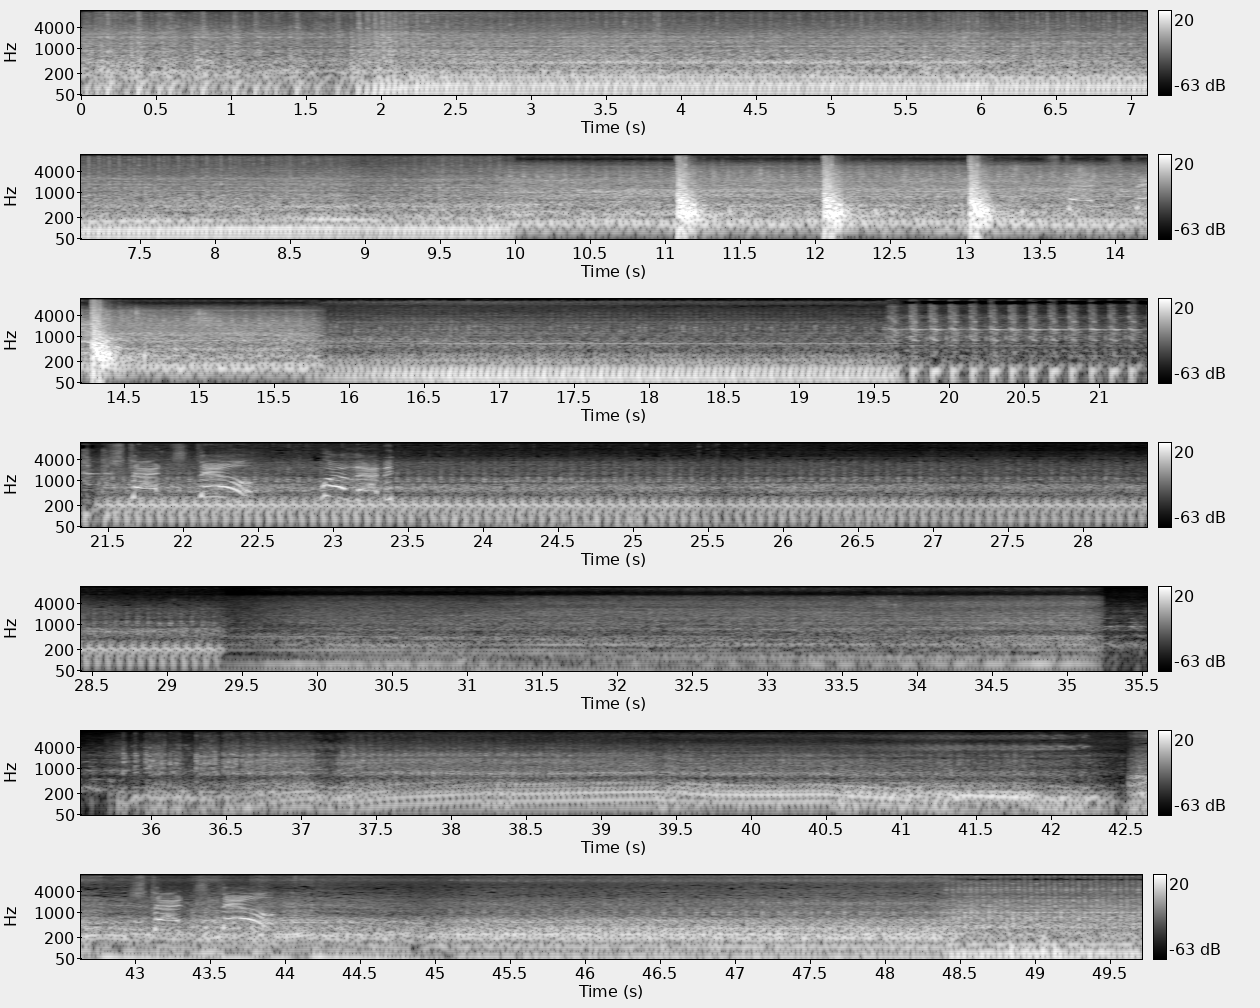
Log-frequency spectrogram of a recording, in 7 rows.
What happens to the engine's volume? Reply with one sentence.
The loudness of the engine goes down, then up.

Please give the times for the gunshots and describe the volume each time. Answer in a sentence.
The gunshots can be heard from 11.1 to 15.2 s, getting quieter then louder.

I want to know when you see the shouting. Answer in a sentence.
You can hear the shouting from 13.6 to 14.4 s, from 21.5 to 23.4 s and from 43.0 to 44.0 s.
